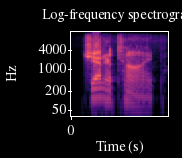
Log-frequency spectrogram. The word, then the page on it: genotype: American English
